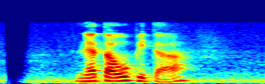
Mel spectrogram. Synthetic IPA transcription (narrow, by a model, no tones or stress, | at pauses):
nɛt̪aupit̪a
